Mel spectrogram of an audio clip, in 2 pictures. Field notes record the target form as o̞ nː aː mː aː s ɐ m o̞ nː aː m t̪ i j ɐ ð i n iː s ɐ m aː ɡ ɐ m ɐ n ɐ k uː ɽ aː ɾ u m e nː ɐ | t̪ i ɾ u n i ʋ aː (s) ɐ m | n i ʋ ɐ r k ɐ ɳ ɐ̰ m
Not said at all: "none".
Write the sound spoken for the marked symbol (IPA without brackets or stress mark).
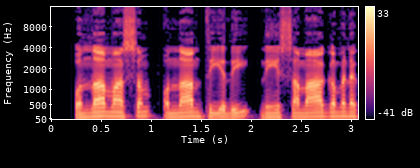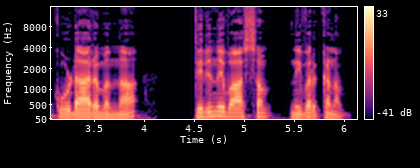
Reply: s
